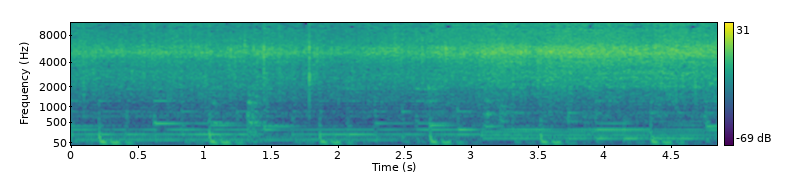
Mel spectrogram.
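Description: Chopped onions, green chillies and peanuts sizzling in hot coconut oil in a nonstick pan, stirred with a wooden spatula that scrapes and knocks against the pan now and then.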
